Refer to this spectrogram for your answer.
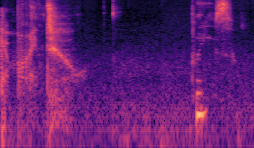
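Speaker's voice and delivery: slow, drawn-out, breathy, hushed whisper. A player voices her sneaking character asking a companion: whispering. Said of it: "she's going to whisper".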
